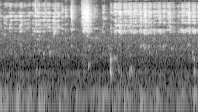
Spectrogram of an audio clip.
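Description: A graphite pencil tip scratches across a thin white sheet of writing paper lying flat on a wooden desk while writing. A steady, bright scratching rub fills the high range, with brief louder strokes over a faint low hum.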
